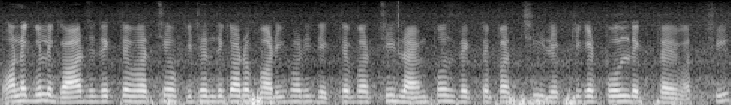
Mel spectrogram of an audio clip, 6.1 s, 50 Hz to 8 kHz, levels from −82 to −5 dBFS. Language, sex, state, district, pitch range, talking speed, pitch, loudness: Bengali, male, West Bengal, Jhargram, 145-160 Hz, 195 wpm, 155 Hz, -17 LUFS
